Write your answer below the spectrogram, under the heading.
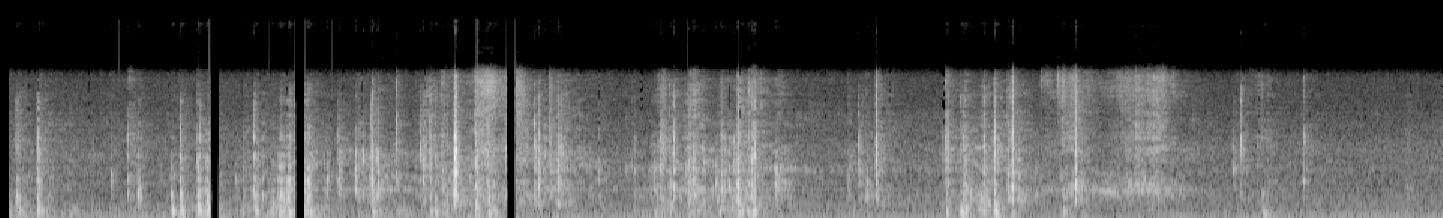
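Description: Irregular clicks and rustles from a handheld camera being handled and moved, dying away about three seconds before the end.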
